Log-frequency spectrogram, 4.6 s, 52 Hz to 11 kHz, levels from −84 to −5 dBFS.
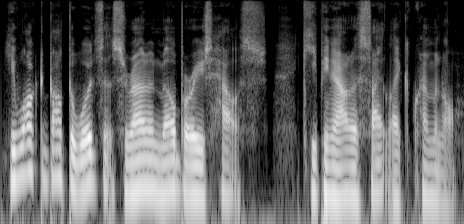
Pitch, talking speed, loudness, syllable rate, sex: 115 Hz, 205 wpm, -17 LUFS, 6.2 syllables/s, male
